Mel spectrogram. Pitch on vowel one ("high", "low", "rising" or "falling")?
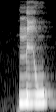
high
